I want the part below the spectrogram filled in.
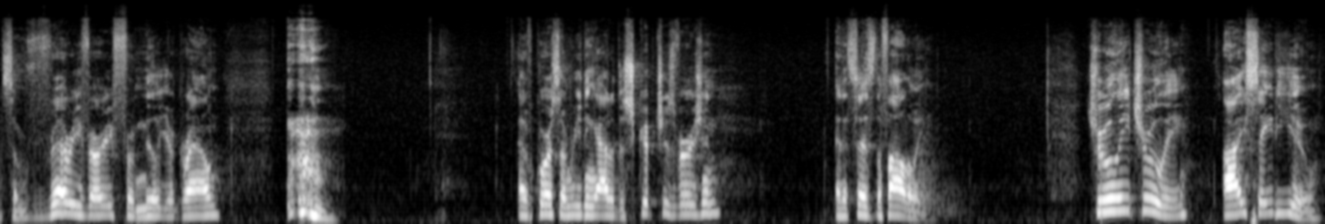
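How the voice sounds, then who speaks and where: A middle-aged male pastor delivers a sermon in a somewhat high-pitched voice that is hoarse from a lingering cold. He speaks deliberately and leans on repeated phrases to drive his point home. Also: fairly bright tone. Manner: frequent throat clearing. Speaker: pastor preaching to his congregation. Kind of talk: sermon with scripture reading.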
